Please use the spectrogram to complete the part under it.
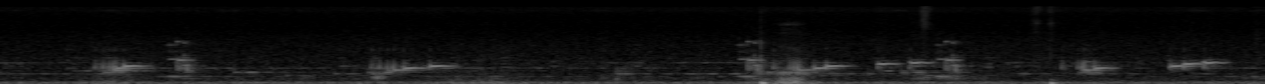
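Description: Short electronic chimes ring out as letters are picked.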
